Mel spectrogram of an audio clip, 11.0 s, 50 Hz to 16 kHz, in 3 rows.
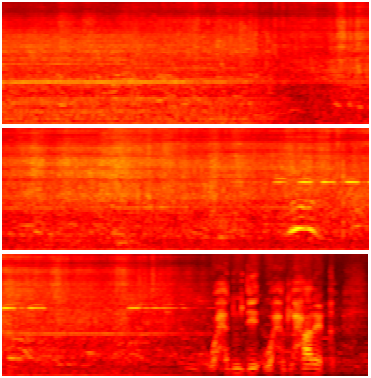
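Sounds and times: steady background noise: 0:00.0 - 0:11.0
rapid high-pitched electronic beeping: 0:06.2 - 0:09.3.

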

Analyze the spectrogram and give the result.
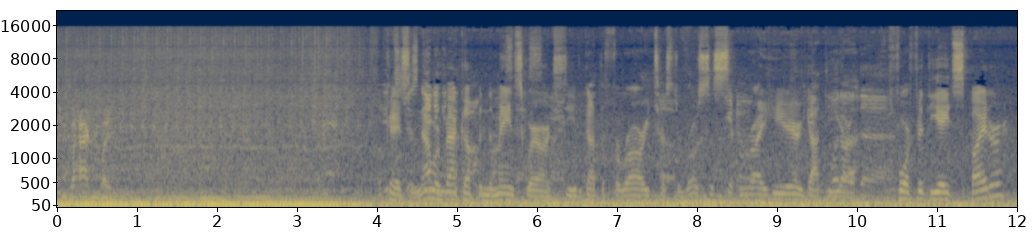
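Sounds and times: race car engine idling: 0:00.0 - 0:11.3.

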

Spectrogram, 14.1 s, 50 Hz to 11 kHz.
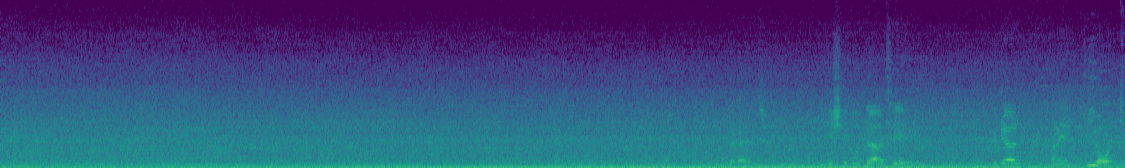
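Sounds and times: low machine hum: 0:00.0 - 0:14.0.

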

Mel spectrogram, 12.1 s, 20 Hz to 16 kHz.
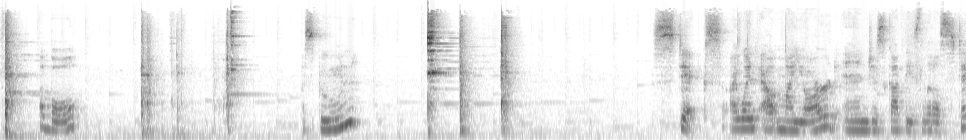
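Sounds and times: metal bowl clinking: 0:01.7 - 0:03.3, 0:05.3 - 0:06.0.

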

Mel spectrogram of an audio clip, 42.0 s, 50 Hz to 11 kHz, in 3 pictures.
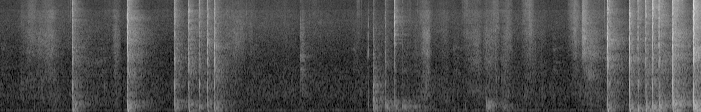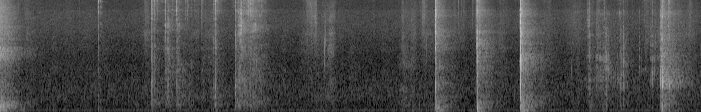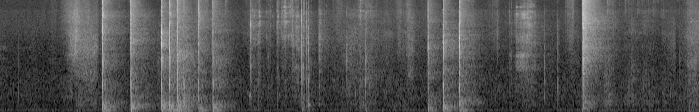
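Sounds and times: soft rustle: 0:00.4 - 0:02.5, 0:08.2 - 0:12.1, 0:20.0 - 0:21.2, 0:29.0 - 0:30.1, 0:32.9 - 0:36.6, 0:37.5 - 0:42.0.

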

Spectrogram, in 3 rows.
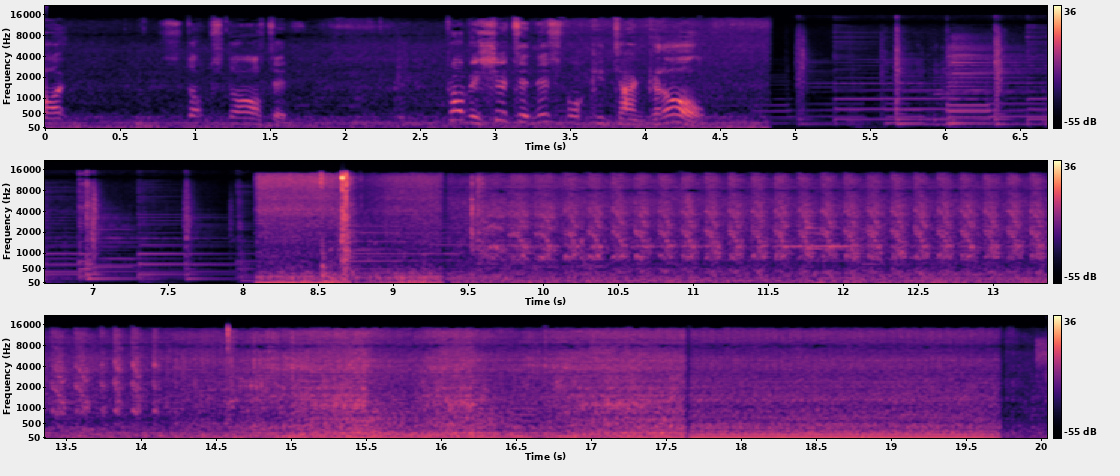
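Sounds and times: engine cranking and starting: 0:08.1 - 0:15.5.

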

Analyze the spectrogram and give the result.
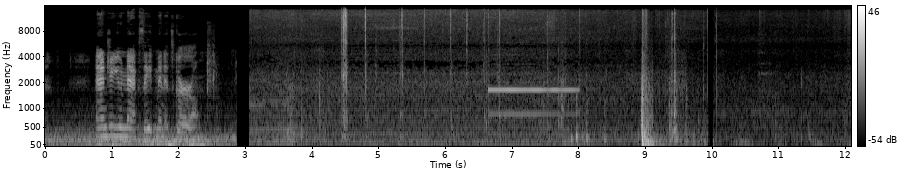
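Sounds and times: steady electronic beep: 0:06.7 - 0:08.0.

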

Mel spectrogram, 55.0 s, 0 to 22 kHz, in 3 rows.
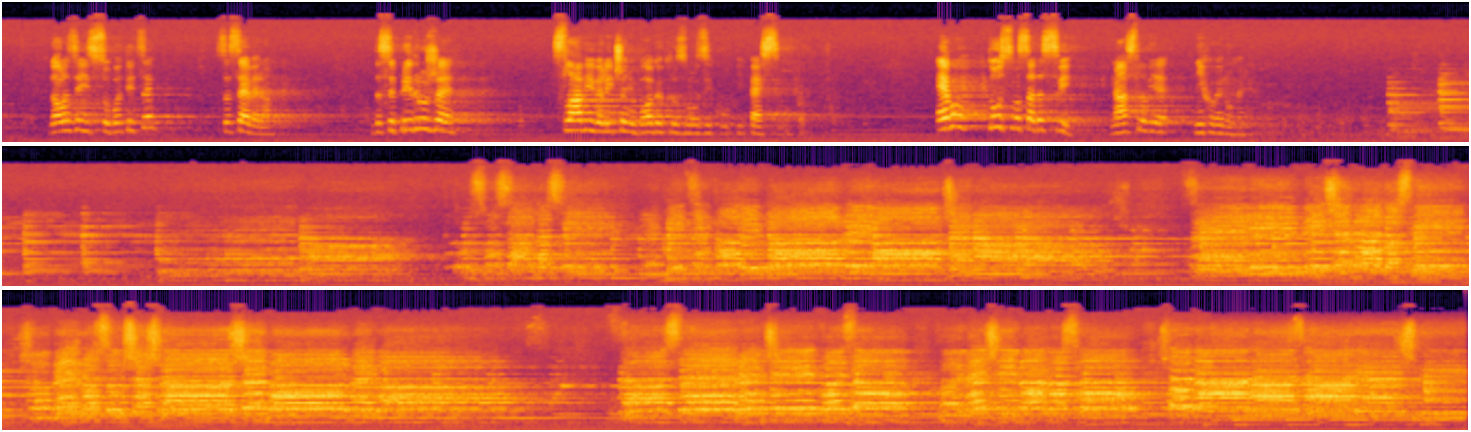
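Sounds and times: mixed choir singing a hymn: 0:20.3 - 0:43.7, 0:44.3 - 0:55.0.

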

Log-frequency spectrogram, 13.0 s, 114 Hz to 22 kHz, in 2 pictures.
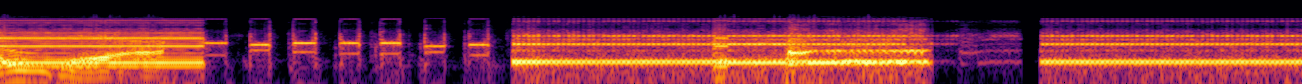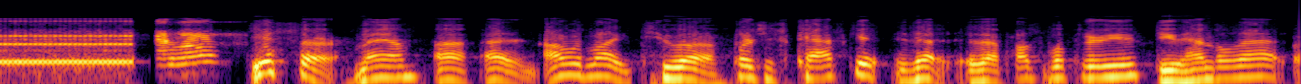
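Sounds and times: telephone ringing tone: 0:00.0 - 0:01.3, 0:02.6 - 0:07.3.

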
